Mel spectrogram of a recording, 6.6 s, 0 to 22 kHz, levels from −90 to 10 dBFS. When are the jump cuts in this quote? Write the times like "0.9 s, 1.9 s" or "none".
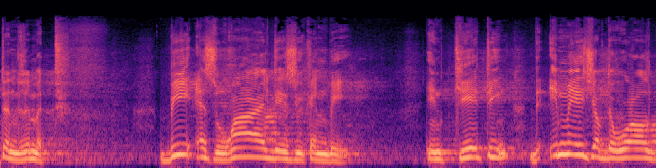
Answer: none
